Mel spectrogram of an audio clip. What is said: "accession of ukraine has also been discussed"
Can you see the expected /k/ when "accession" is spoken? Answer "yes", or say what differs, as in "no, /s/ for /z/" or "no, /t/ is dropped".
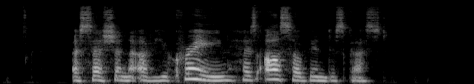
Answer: no, /k/ is dropped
